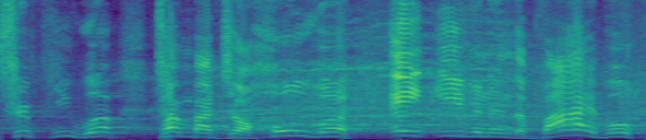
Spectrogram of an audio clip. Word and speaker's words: Jehovah: the name tetragrammatown yhwh took the vowels a o and a and inserted them into Yahweh so why a h o w a h sound it out Jehovah yahuwah you know what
